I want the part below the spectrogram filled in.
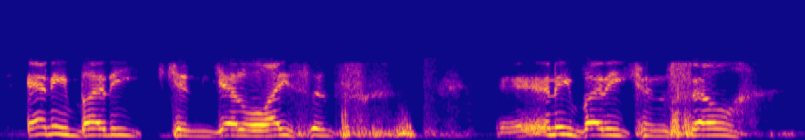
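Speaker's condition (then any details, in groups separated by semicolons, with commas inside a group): Parkinson's disease; THC-CBD strains relieve anxiety and pain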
